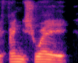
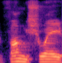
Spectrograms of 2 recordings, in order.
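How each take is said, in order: First: "Feng Shui." said as fing shway; alternate pronunciation. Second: "Feng Shui," said as fung shway; alternate pronunciation. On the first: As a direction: say "Feng Shui." with a short i in the first word. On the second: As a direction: slowly say "Feng Shui," with an uh in the first word. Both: Shown as a demonstration. Tries two pronunciations in turn.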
